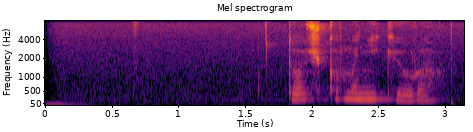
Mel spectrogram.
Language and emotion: Russian, neutral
